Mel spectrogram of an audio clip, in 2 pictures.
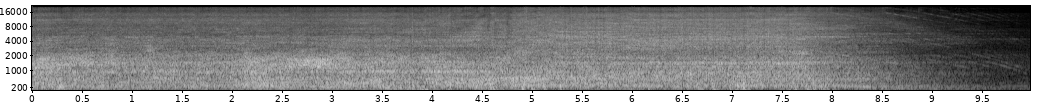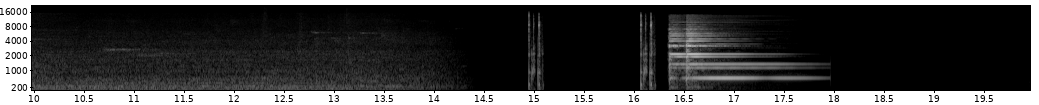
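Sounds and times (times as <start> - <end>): handwashing unit rushing: 0.0 - 14.0.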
